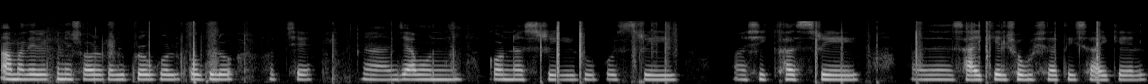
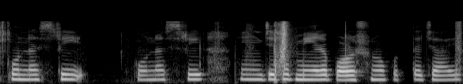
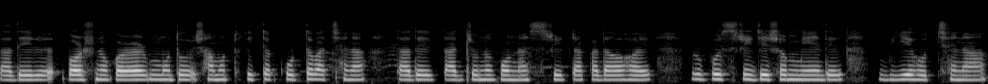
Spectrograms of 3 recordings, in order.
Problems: none marked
